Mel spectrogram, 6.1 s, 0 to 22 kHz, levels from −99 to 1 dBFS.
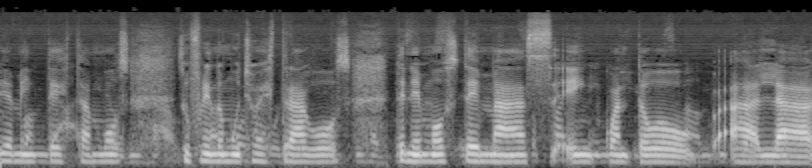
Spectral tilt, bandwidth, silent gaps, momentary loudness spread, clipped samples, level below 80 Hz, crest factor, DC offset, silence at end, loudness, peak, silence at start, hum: -4 dB/octave; 17 kHz; none; 7 LU; under 0.1%; -62 dBFS; 20 dB; under 0.1%; 0 s; -21 LUFS; -2 dBFS; 0 s; none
